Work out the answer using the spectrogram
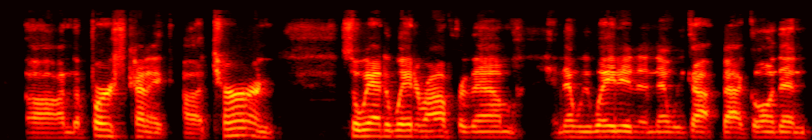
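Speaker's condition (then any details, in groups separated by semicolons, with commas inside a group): No condition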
